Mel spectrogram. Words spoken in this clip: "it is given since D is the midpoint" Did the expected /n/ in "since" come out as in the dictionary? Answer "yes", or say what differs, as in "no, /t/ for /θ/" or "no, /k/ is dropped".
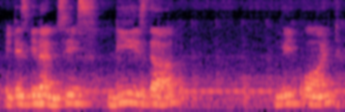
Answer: no, /n/ is dropped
